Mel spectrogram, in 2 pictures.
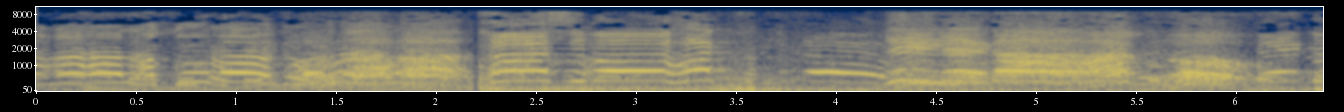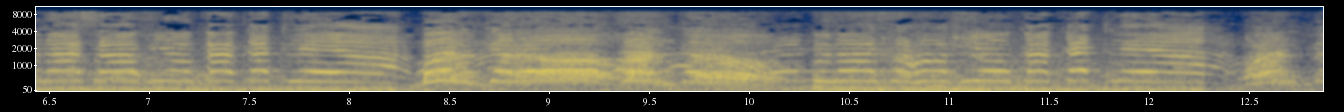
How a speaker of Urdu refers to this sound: Quetta press club کے باہر منعقدہ مظاہرے کے موقع پر شرکا نے یہ نعرے لگائے.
